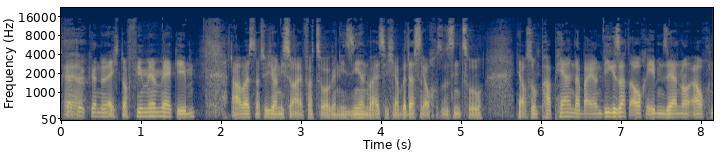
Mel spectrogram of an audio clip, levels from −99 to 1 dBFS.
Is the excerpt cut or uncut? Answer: cut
